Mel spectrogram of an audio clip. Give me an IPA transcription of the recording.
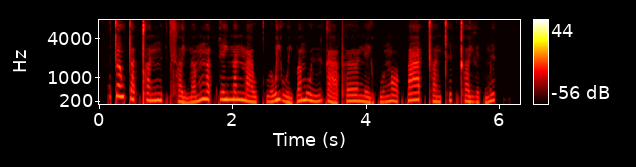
t̪ ɐ˥ w t̪ ɐ˨˥ t̚ pʰ ɐ˨˧ n ŋ ɪ˨ k̚ t͡sʰ ɐ˨˩ j n̪ ɐ˨˥ m ŋ ɐ˧ t̚ k e˥ j n̪ ɐ˥ n m aː˨ w kʷʰ ɐ˨˥ w j uː˨˩ j p ɐ˥ m w yː˨˥ k aː˨˩ pʰ œː˧ n̪ e˨˩ j kʷ ɐ˨˧ ŋ ɔː˨ k̚ p aː˥ t̚ t̪ʰ ɐ˧ n t̪ʰ ɪ˥ k̚ t̪ʰ ɐ˧ j l ɪ˨ k̚ m ɪ˥ k̚

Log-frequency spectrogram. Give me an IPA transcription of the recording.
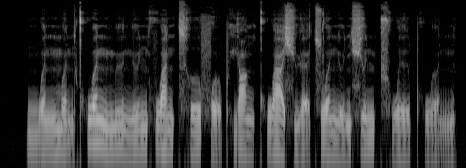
m w ə˧˥ n m ə̰˨˩ n kʰ w ə˥˧ n m y˥˩ n̪ y˥ n f w a˥˩ n t͡sʰ ɹ̩˥ f ɤ̰˨˩ pʰ j ɑ˥˧ ŋ kʰ w ä˥˩ ɕ ɥ ɛ̰˨˩ t͡s w ə˥˩ n y˧˥ n ɕ y˥ n ʈ͡ʂʰ w e˧˥ ɪ̯ pʰ w ə̰˨˩˦ n

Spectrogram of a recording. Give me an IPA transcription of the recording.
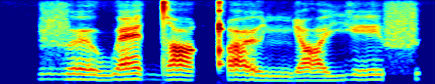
v œ˥˩ w æ˥ d ɑ˥˧ qʼ œ˥˩ ɲ ɑ˨˥ j e˥ f

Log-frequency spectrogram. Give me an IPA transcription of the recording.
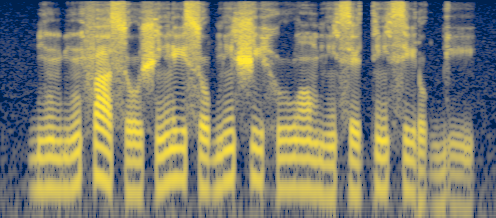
ɡ ũ˨ b ũ˨˦ f a˦˨ s o˨ ʃ ĩ˨˦ ɾ i˦ s o˧ b ĩ˦ ʃ i˦˨ h u˧ w ɔ̃˧ b ĩ˨ s e˧ t ĩ˦ s i˦˨ ɾ o˨ ɡ͡b i˨

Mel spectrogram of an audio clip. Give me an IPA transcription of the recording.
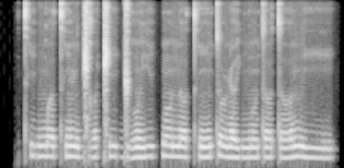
t̪ʰ i ŋ͡m ɤ t̪ʰ ĩ ɳ ɡ͡ǁ ɤ ǁ i ɡ͡ǁ ũ j i k͡p ũ n ɤ t̪ʰ ĩ t u ɳ ə j ŋ͡m ũ t ɤ t ɤ n̪ i

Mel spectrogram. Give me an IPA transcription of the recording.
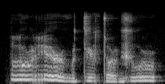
l u˦ ɭ r ʏ˦ ɹ ṳ˨ ɭ tʲ ʊ˧ ɭ t o˨ ɭ d͡ʒ u˦ ɭ

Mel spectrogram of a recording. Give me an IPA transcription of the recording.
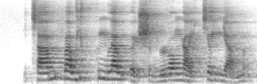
c aː˧˥ m f a˧ w j ə˦˥ k̚ h ə˧ ŋ l a˧ w ʔ ə˨˩˨ j ʂ ə˨˩˨ ŋ ɹ ɔ˧ ŋ a˨˩˦ j c ə˧ j ɲ a˨˩˦ m

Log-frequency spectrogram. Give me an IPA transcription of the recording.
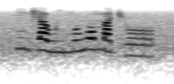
ĩ˦ d͡ʒ a˦˨ w i˨ m o˨˦ w ɔ˦ m a˧ d͡ʒ o˨

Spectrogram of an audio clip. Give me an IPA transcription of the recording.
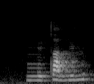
n̪ y˨˦ t̪ ä˥˨ n̪ y˨˦ n

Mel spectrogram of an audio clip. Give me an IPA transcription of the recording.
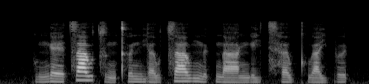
kʷ ɪ˨˥ ŋ ɛː˧ t͡s aː˥ w t͡s ʊ˨˩ ŋ t̪ʰ ɵ˨ n j ɐ˨˧ w t͡s aː˥ w n̪ ɵ˨˥ t̚ n̪ aː˨ ŋ e˨ j t͡sʰ ɐ˧ w kʷʰ aː˨ j p ɵ˧ t̚

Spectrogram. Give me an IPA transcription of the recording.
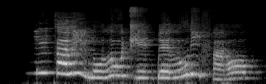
ɡ͡b ũ˦ k a˦ l ĩ˦˨ n o˨ l ɔ˧ d͡ʒ e˨ ɡ͡b ɛ˨ l o˨˦ ɾ i˦˨ f ã˨ ɾ ɔ˧

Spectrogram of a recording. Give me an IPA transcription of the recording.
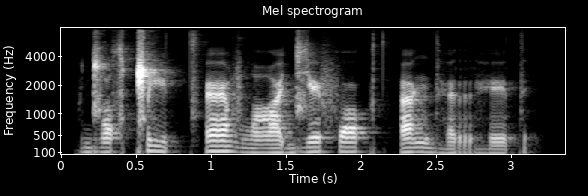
d͡ʑ ɔ˨ sˤ ǁ iː˦˨ t t͡sʼ ɛː˦ v ðˤ æː˨ d͡ʑ e˦ f ɔː˦ k t͡sʼ æ˦ ŋ dʱ ɛ˨ r ɦ eː˨ t

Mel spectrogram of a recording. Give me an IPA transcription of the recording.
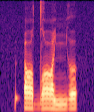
ʔ əː dˤ əː ɲ ʌ

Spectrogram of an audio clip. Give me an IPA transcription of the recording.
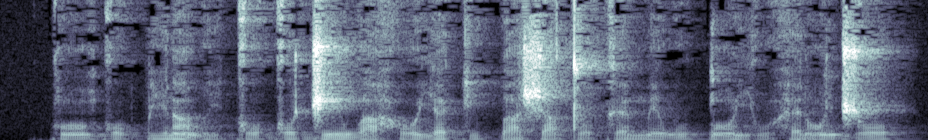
k ɔ̃˨ k o˨ k͡p i˧ ɾ ã˨ w i˨ ɡ o˧ ɡ o˧ d͡ʒ ĩ˧ w a˨ h o˨˦ j ɛ˦˨ k i˧ ɡ͡b a˨ ʃ a˧ t o˨ k ɛ˨ m e˧ w u˧ k͡p ɔ̃˨ j u˨ h ɛ˨ ɾ ɔ̃˧ d͡ʒ o˧

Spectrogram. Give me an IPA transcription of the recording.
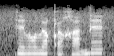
k ɛ˨ l ɔ˨ l œ˨ qʼ ʏ˩ χ a˩ n d ɛ˦

